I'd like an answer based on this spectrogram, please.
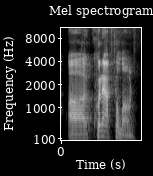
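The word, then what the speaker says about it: quinophthalone: What's the word and how is it pronounced? Quinaphthalone.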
